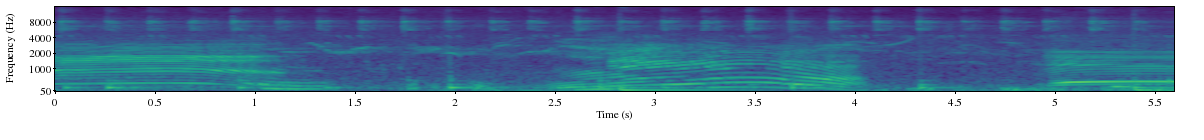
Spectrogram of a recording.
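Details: Cows and calves of an Asian village walking a quiet country road past rice fields; three overlapping wavering moos, bending up and down in pitch, with a high steady ringing in the background.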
